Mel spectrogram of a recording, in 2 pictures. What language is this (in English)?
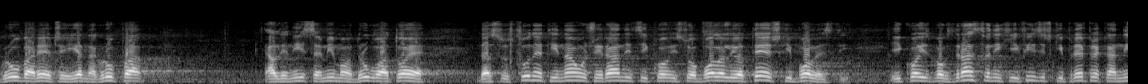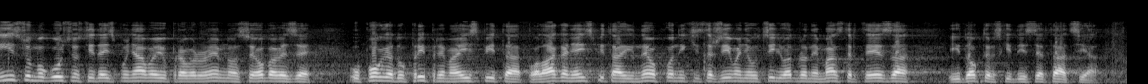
Serbian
